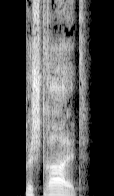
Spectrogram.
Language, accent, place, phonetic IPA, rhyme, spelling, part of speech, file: German, Germany, Berlin, [bəˈʃtʁaːlt], -aːlt, bestrahlt, verb, De-bestrahlt.ogg
- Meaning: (verb) past participle of bestrahlen; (adjective) irradiated, radiated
